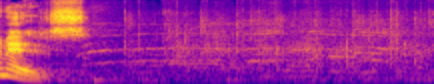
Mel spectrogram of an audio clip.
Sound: applause

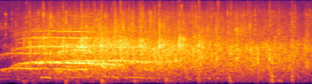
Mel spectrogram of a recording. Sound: audience clapping

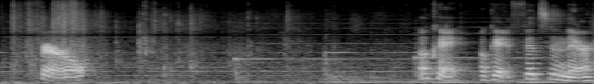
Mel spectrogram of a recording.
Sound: bag crinkling sounds; background music

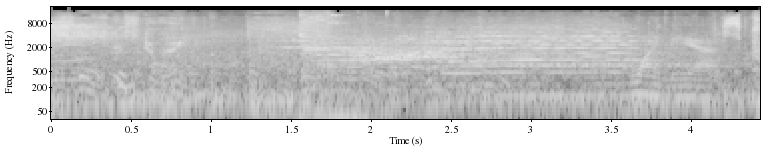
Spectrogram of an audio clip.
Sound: death Scream

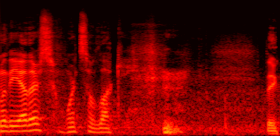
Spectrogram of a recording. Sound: laugh

